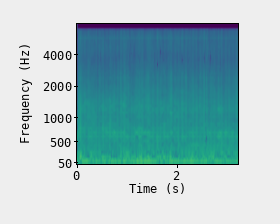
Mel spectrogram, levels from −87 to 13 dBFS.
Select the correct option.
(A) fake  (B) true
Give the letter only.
A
